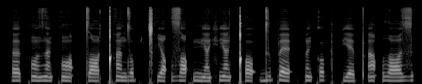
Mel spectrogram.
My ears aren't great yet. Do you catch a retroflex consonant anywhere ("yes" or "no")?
no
